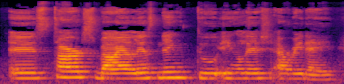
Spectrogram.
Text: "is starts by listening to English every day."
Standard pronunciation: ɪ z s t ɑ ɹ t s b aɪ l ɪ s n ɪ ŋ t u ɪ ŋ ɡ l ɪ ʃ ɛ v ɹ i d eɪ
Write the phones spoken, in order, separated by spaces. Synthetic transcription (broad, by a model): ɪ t s t ɑ ɹ t s b aɪ l ɪ s n ɪ ŋ t u ɪ ŋ ɡ l ɪ ʃ ɛ v ɹ i d eɪ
